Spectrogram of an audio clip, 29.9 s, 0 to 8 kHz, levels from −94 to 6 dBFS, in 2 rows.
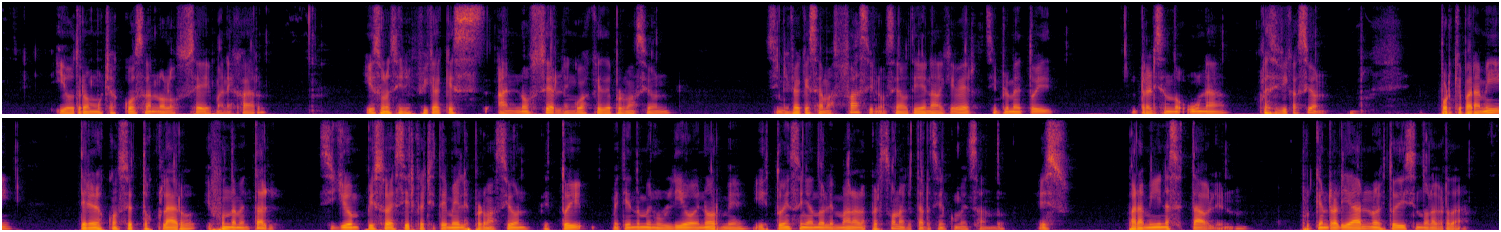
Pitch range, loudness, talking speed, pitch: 95-115 Hz, -25 LUFS, 170 wpm, 105 Hz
